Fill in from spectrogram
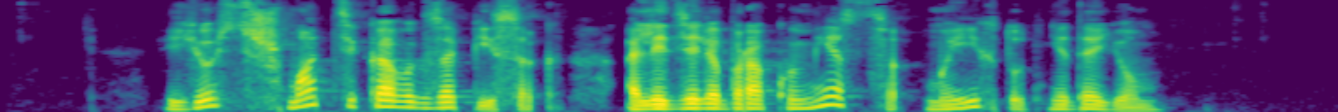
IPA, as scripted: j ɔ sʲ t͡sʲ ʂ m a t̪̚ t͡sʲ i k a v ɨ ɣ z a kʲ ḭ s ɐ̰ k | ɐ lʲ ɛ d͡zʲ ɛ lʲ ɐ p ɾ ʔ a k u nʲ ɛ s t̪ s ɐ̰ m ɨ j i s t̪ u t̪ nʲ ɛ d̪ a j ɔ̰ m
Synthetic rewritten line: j ɔ sʲ t͡sʲ ʂ m a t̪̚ t͡sʲ i k a v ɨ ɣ z a pʲ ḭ s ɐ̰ k | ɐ lʲ ɛ d͡zʲ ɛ lʲ ɐ b ɾ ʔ a k u mʲ ɛ s t̪ s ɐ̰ m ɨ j i x t̪ u t̪ nʲ ɛ d̪ a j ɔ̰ m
